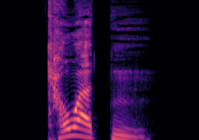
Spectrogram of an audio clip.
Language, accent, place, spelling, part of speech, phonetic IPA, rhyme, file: German, Germany, Berlin, kauerten, verb, [ˈkaʊ̯ɐtn̩], -aʊ̯ɐtn̩, De-kauerten.ogg
- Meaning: inflection of kauern: 1. first/third-person plural preterite 2. first/third-person plural subjunctive II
